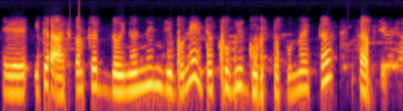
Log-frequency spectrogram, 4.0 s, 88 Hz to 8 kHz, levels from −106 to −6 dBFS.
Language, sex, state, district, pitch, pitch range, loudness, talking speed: Bengali, female, West Bengal, Kolkata, 210 Hz, 190-240 Hz, -17 LUFS, 165 wpm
